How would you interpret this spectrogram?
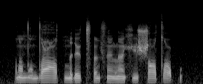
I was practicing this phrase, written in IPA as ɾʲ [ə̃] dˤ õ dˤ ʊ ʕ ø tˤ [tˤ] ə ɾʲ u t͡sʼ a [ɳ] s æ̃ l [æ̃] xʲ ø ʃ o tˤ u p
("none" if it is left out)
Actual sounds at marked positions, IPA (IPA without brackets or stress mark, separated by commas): ə̃, n, ɳ, ã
